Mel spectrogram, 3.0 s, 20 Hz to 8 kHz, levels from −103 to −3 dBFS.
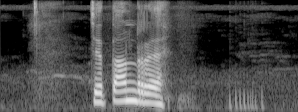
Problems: constant background noise, background conversations at intervals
